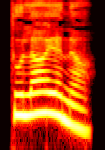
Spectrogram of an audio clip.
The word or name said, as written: ತುಲಾಯನ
